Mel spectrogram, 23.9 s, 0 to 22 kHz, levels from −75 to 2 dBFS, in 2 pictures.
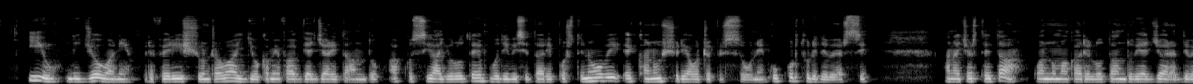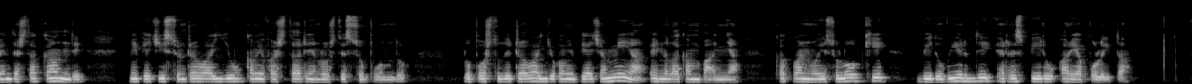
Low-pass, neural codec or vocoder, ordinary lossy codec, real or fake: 9.9 kHz; none; none; real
